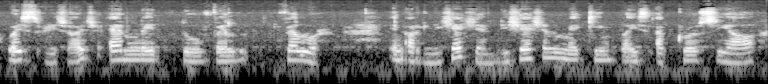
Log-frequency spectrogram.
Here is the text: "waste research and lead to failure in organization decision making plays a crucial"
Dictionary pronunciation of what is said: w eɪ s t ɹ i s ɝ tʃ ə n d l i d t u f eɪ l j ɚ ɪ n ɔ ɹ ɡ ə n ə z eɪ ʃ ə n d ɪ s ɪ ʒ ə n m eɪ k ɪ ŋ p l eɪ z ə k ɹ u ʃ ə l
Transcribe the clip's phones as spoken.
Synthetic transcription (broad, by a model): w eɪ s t ɹ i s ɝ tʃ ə n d l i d t u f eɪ l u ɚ ɪ n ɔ ɹ ɡ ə n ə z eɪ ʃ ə n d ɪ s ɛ ʃ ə n m eɪ k ɪ ŋ p l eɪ s ə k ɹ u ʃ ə l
